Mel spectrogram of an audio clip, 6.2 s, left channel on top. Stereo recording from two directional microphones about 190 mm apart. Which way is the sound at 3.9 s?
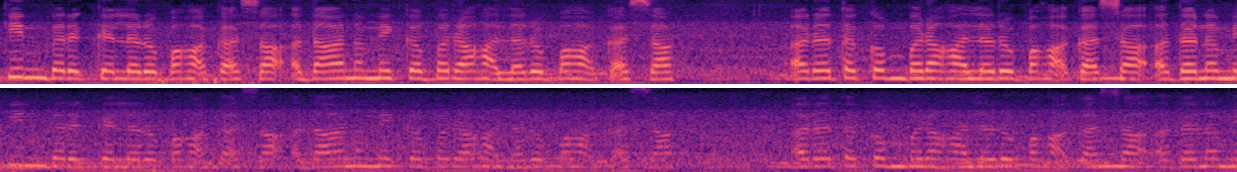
45° left (ahead or behind).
